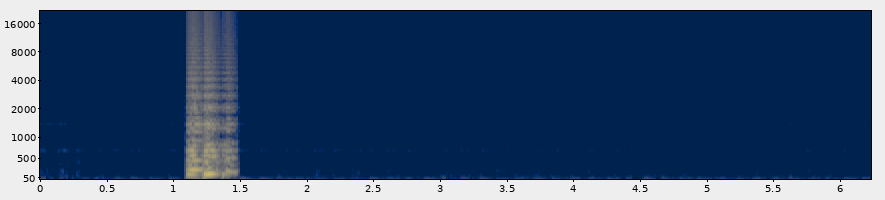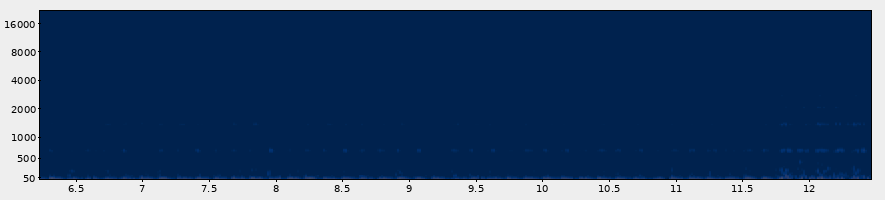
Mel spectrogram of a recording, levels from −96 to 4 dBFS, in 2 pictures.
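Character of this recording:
a buzz of ramps at a fixed pitch in blocks of 64 samples
tremolo saw down 7.3 Hz, depth 85%
a shimmering, thickened sound

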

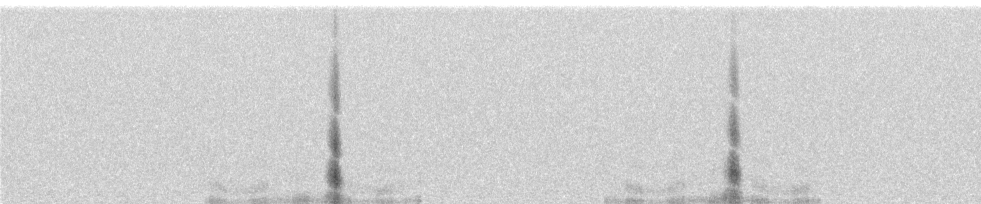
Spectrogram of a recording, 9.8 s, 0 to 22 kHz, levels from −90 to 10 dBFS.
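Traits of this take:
phaser sweep stages 8, 0.73 Hz, lowest notch 760–2,000 Hz
chopped level 2.4 Hz, depth 60%, duty 40%
a quantiser's noise floor 10 bits, dither triangular
a shimmering, thickened sound

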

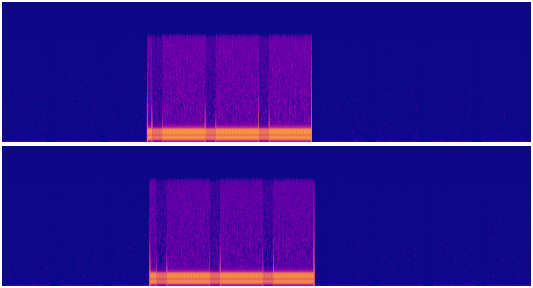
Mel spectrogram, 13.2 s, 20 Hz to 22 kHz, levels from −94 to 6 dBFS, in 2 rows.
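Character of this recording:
chopped level 1.5 Hz, depth 65%, duty 80%
mu-law

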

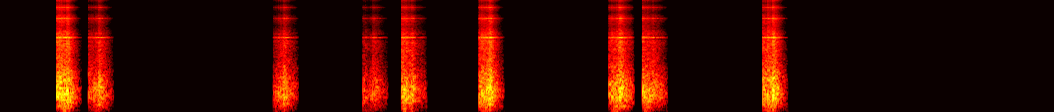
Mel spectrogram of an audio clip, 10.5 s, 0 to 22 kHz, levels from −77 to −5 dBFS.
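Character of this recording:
a buzz of ramps at a fixed pitch in blocks of 8 samples
tremolo triangle 2.1 Hz, depth 80%
a shimmering, thickened sound

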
